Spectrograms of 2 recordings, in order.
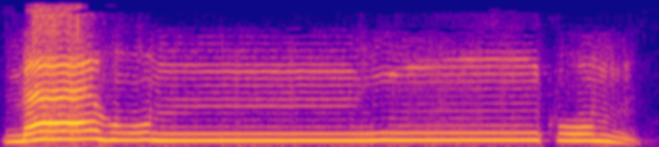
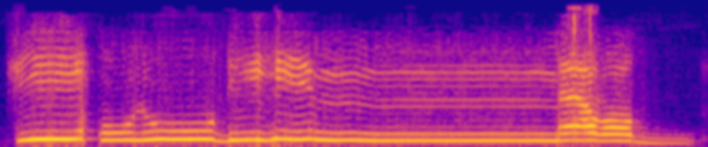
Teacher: وفي الميم الساكنة هو التقاء ميم ساكنة بأخرى متحركة، بميم متحركة على نفس الخط، فتدغم الميم الساكنة في الميم المتحركة فيصيران حرفا واحدا مشددا، ويسمى إدغام متماثل صغير، ويسمى إدغام مسماتل صغير.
